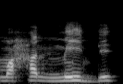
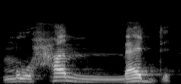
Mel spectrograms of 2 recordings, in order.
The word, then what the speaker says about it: Muhammad: pronounce it correctly and our Prophet Muhammad is not Muhammad is Muhammed mu handmade other names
